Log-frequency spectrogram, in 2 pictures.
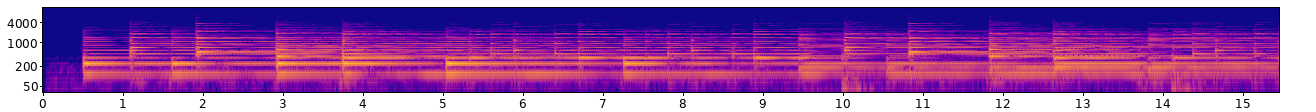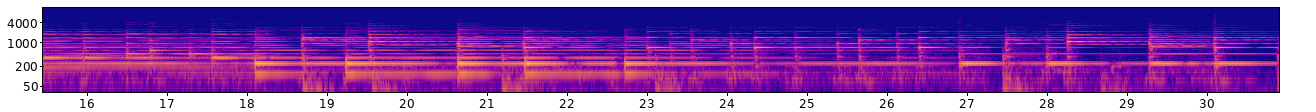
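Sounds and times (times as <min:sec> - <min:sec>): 
upright piano: 0:00.5 - 0:30.8.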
